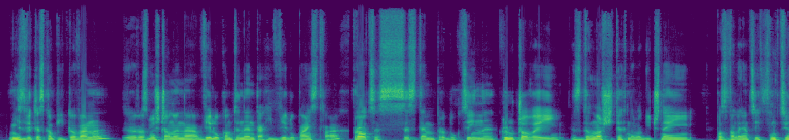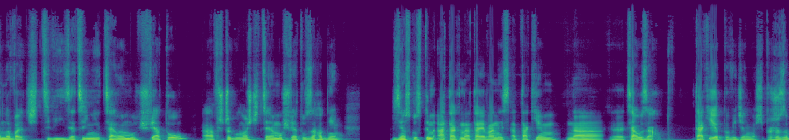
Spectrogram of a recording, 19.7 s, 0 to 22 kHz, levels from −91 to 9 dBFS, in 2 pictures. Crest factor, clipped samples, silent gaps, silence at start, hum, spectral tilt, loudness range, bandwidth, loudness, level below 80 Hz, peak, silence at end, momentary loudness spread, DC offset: 16 dB; 0.1%; 14.36-14.73 s; 0.1 s; none; -5 dB/octave; 1 LU; over 20 kHz; -15 LUFS; -46 dBFS; 0 dBFS; 0 s; 7 LU; under 0.1%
